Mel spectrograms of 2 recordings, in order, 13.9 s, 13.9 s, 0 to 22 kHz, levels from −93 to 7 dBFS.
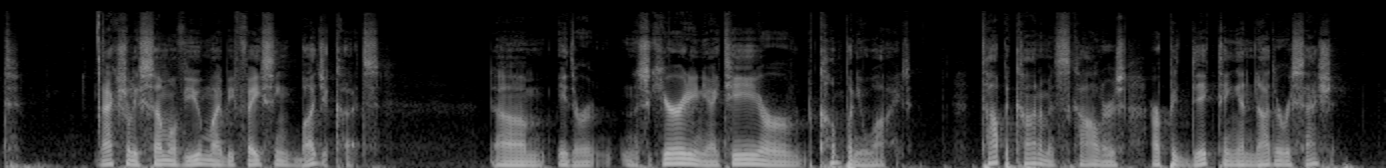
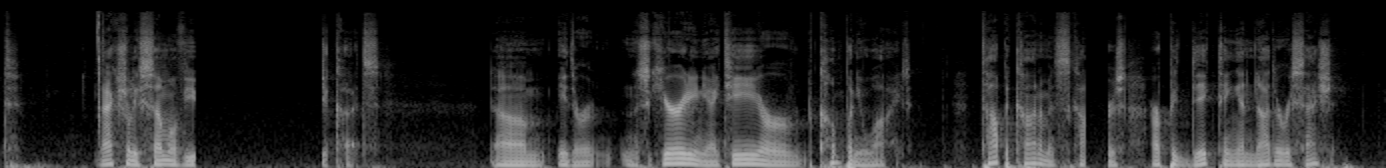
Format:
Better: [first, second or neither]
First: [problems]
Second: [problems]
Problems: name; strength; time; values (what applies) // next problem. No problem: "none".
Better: first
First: none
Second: audio cutting out; at 2 s for 1.5 s and at 11 s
